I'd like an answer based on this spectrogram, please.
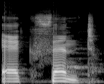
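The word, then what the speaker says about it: accent: এন্ড হবে এক Saint এক সেন্ট মানে সি একটা উচ্চারণ হবে না আশা করি বুঝাতে পেরেছি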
